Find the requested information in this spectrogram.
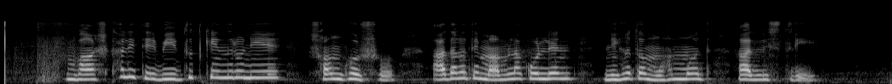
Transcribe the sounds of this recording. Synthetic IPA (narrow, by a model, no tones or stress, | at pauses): bãʃkʰalit̪ebid̪ːut̪kend̪ɾonije | ʃɔŋɡʱoɾʃo | ad̪alot̪emamlakoɾlenː | iɦɔt̪omoɦamːod̪ | alilst̪ɾi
